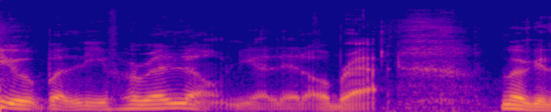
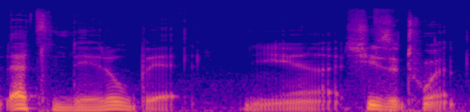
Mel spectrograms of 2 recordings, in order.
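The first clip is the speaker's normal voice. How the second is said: ordinary talk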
